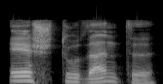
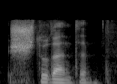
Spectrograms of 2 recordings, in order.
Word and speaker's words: estudante: So here we just say estudante. Why this happens here? Because every time we have an S before a consonant, we get a sh sound.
